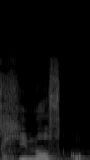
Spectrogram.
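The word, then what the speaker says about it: γινώσκω: Y esta palabra, que aquí se tradujo conocer o conozcas, es una palabra griega que se escribe o se dice más o menos ginosco.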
